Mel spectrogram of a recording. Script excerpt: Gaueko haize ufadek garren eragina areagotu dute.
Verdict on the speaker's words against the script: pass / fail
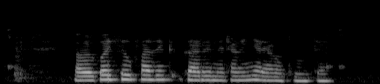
pass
